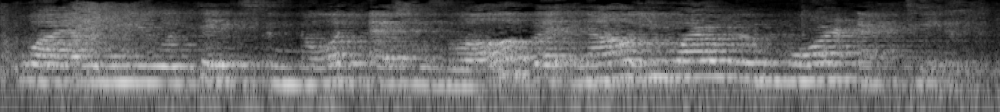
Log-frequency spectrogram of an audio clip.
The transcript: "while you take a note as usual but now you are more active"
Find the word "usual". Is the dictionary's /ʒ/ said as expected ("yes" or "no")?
no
